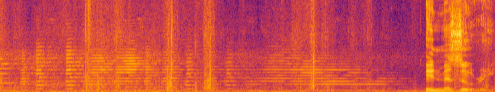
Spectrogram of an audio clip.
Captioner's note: flag rustling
